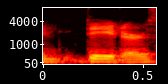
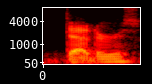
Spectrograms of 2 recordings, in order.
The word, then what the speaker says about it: Deters: have Justice Joseph T deers I think is how you say his name maybe it's dors or deters I'm going with deers chief justice Sharon L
